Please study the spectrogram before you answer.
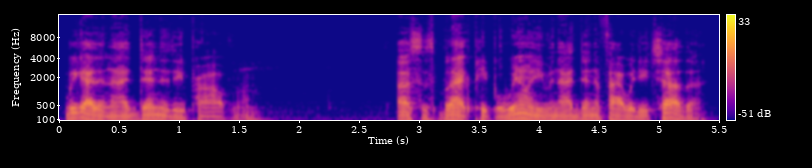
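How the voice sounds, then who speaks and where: A man's voice: low voice, a little fast, darkish tone. A man hosting a show, giving impassioned commentary with emphatic rhetorical questions. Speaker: show host.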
